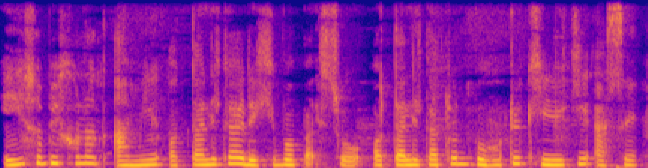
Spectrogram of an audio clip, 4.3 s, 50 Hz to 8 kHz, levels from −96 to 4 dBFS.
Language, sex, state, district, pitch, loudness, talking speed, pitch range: Assamese, female, Assam, Kamrup Metropolitan, 235 Hz, -15 LUFS, 140 wpm, 225-275 Hz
